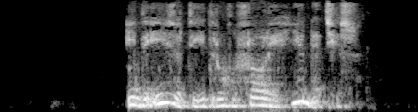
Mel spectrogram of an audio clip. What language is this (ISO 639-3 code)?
fry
